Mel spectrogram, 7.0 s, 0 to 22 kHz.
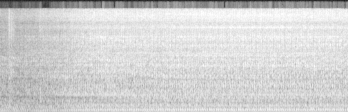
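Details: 2008 BMW X3, believed 2.0 litre diesel, idling after refitting a pipe that came off because its clip was fitted backwards. Steady, even low rumble, no intake whistle or hiss; sounds way better, normal idle.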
